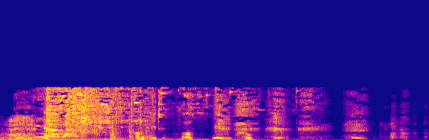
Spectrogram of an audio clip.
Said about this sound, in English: The last thing I saw before her hand with Neil's ring on it shattered the mirror, was my face.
